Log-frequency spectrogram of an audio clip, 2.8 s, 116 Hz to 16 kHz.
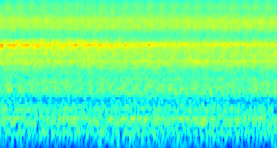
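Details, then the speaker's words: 1955 Ford Thunderbird Y-block on a test stand, not yet warmed, with muffler: smooth even idle at about 1000 rpm, no smoke, oil pressure 42.5, vacuum steady at 20, charging just under 15 volts; normal idle. "you can see motor runs smooth without any smoke"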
